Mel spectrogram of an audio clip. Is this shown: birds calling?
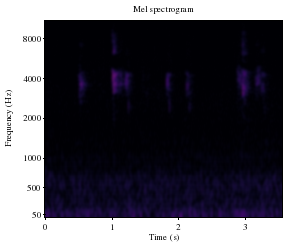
yes

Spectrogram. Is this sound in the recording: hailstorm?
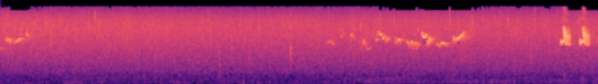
yes

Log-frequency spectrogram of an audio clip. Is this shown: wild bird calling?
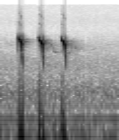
yes

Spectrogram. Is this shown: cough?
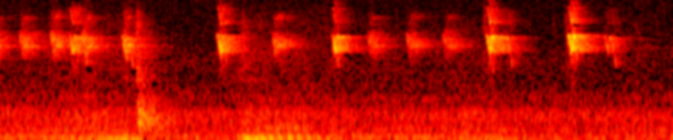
no

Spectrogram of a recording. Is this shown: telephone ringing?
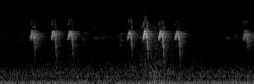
no

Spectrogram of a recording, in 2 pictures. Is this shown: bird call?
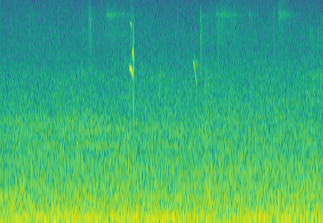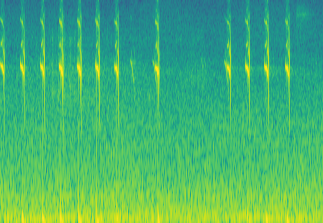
yes

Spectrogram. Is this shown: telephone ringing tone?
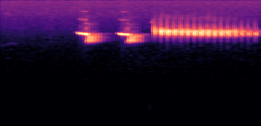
no

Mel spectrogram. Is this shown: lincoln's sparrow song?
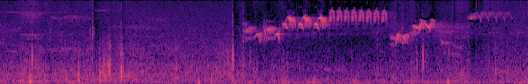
yes

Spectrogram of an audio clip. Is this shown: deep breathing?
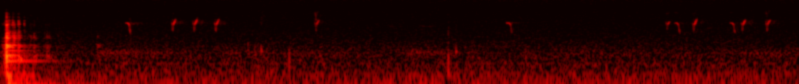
no

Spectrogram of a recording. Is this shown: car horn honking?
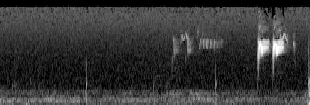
no

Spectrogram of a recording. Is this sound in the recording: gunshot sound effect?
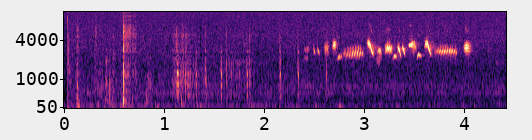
no

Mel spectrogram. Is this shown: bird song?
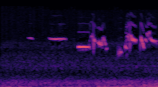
yes

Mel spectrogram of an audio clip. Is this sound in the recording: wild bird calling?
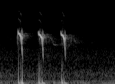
yes

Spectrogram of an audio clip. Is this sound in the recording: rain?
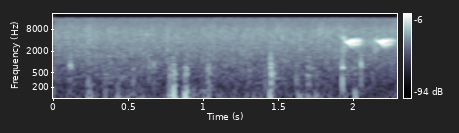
yes

